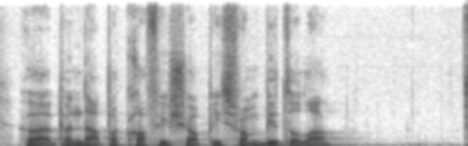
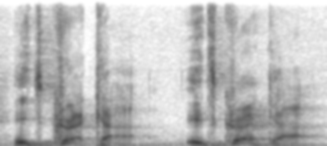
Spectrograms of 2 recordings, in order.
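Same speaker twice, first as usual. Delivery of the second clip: mocking the word; 7 semitones higher than usual. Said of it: "Worst word".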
